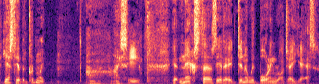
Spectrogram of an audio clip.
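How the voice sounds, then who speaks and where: Urbane English doctor, lively intonation. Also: male voice, rumbling low, a little slow, creaky, breathy edge, heavily acted. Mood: dryly exasperated. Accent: British. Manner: courteous, dry, wry. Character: urbane, dryly witty English male hospital doctor. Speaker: actor playing a hospital doctor. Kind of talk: dramatised audio performance.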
